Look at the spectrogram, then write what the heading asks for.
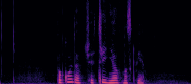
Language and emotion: Russian, neutral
